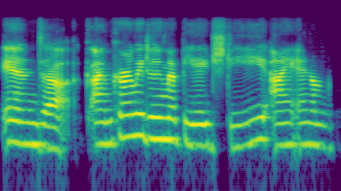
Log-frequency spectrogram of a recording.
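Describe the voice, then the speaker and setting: A woman's voice: medium pitch, normal speed, clean tone. A young woman from Fiji, a podcast guest and economist, talking casually with many fillers. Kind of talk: casual interview.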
